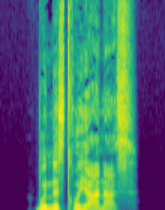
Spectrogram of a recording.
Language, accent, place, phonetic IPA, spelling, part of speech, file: German, Germany, Berlin, [ˈbʊndəstʁoˌjaːnɐs], Bundestrojaners, noun, De-Bundestrojaners.ogg
- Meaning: genitive singular of Bundestrojaner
